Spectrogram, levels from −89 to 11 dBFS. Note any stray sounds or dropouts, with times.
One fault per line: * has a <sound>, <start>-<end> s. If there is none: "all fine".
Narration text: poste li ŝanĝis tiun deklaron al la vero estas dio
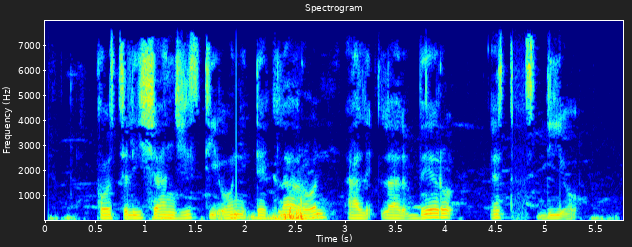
* has a dropout, 4.7-4.8 s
